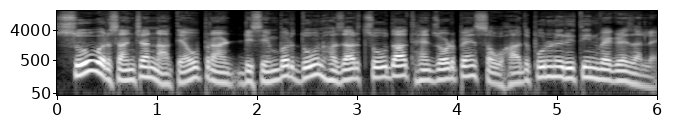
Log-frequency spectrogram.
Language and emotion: Goan Konkani, neutral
